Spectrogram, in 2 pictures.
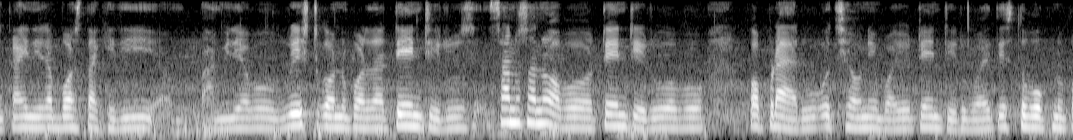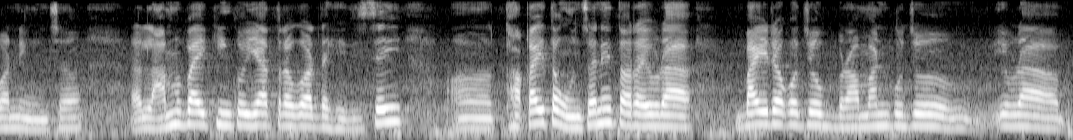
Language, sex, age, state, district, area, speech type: Nepali, female, 30-45, West Bengal, Jalpaiguri, urban, spontaneous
